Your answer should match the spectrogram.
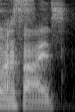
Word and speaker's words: bona fides: How do you say that? – Bona fides.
